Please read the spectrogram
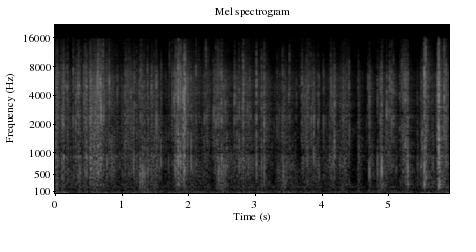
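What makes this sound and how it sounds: A full roll of Oreo biscuits in a blue plastic wrapper is held upright and quickly tapped and scratched with long yellow nails. The wrapper gives a steady stream of bright, dry crinkles and sharp clicks, with a few louder bursts but no low body and almost no ring.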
